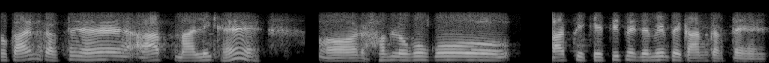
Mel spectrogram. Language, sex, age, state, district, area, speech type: Hindi, male, 60+, Uttar Pradesh, Hardoi, rural, conversation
